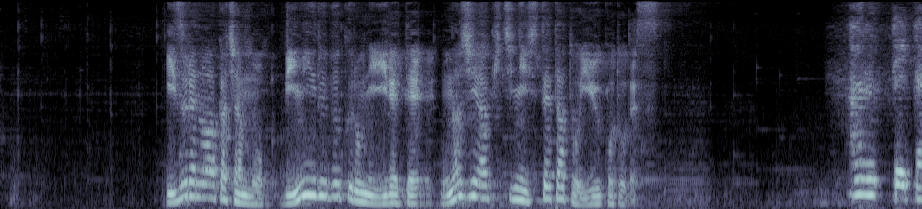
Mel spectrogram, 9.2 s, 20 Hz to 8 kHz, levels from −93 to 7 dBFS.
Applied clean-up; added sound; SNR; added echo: neural separator model SepFormer DNS4.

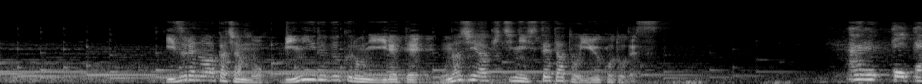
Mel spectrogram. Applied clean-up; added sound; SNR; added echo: none; Thunder; 18 dB; reverberation time 0.8 s.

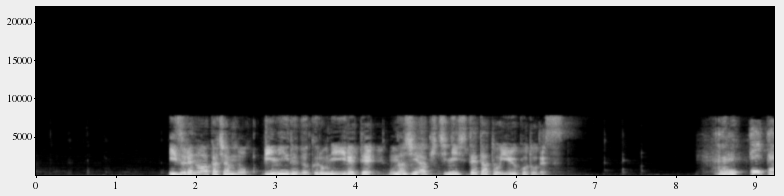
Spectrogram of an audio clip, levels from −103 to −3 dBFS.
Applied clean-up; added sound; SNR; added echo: neural mask model DeepFilterNet 3.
